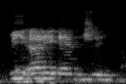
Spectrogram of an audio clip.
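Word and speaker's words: vâng: V-A-N-G.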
